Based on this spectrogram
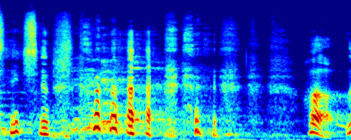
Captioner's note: audience laughs; laughs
